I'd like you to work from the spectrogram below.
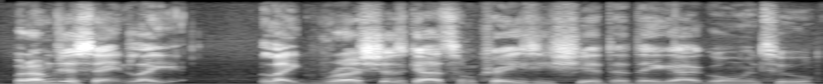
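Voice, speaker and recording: A man's voice: medium pitch, normal speed, a bit bright. A man co-hosting a casual podcast chat, rambling and swearing often, restarting his sentences as he goes. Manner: rambling, profane, restarts a lot. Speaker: podcast co-host.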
